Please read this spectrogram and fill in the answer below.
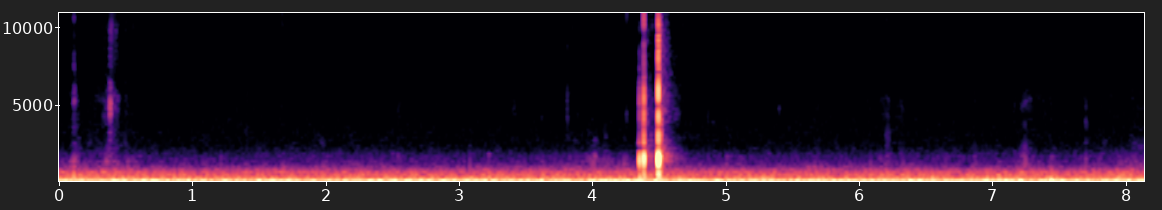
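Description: Low steady room hum with faint soft rustling, broken by one sharp double click about halfway through.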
